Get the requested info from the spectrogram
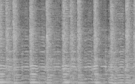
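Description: Instrumental Cretan dance music: a violin carries the melody of a pidichtos, a leaping dance, over laouto accompaniment, with a steady beat about twice a second.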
